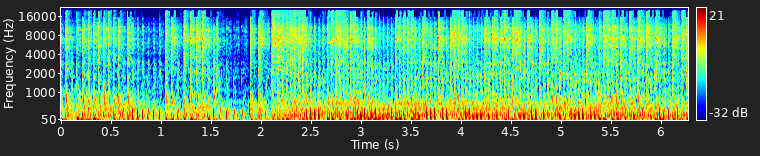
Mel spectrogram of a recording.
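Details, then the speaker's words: Normal running of a Honda Supra X 125/Karisma after repair for white exhaust smoke: quick thumping exhaust pulses settling to a steady beat after a brief dip; no more smoke. "motornya sudah bisa hidup kembali dan penyakit keluar asapnya tidak Hai ada ya"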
